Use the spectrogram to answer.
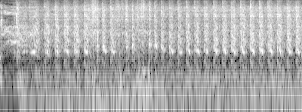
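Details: Polonez that has sat since August and stopped starting: glow-heating and cranking repeatedly, steady rhythmic starter cranking at about five compressions per second but the engine never fires. Fuel not being drawn is suspected, not confirmed; crank no start.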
